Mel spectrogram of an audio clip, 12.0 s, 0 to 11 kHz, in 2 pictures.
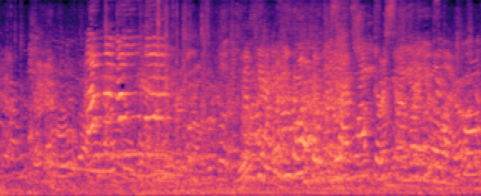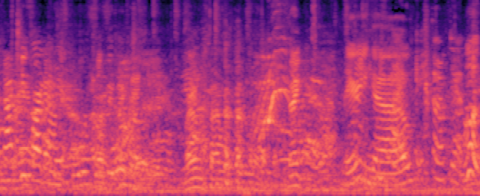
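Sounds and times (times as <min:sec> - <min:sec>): children playing and calling out: 0:00.0 - 0:02.6, 0:09.1 - 0:12.0.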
